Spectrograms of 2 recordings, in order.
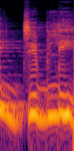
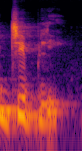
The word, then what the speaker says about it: Ghibli: पहली बात तो यह गिबली नहीं है। यह जिबली है। Japanese pronunciation जिबली।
